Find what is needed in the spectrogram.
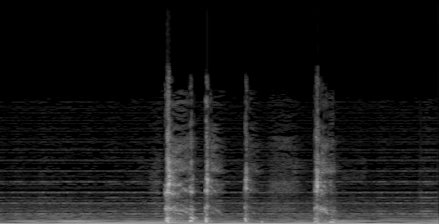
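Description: A man coughing several times in quick, short bursts in the second half while smoking a cigarette, over a steady, sustained background music drone.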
